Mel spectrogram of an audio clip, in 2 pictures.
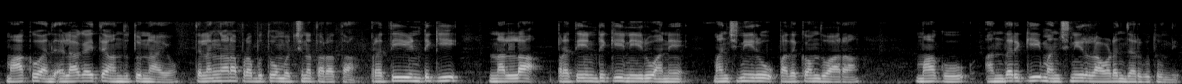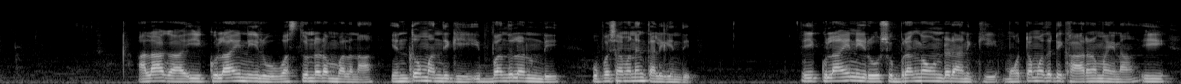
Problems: constant background noise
